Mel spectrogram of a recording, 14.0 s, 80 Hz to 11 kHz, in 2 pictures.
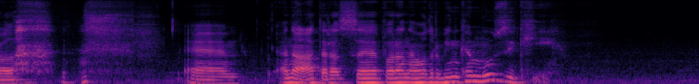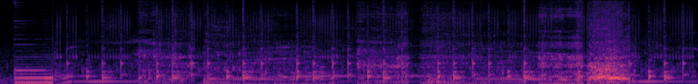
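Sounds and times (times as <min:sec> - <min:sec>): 
speech: 0:00.0 - 0:01.2, 0:01.9 - 0:05.6
rich harmonic backing: 0:07.1 - 0:13.9
tiger roaring: 0:08.2 - 0:13.9.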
